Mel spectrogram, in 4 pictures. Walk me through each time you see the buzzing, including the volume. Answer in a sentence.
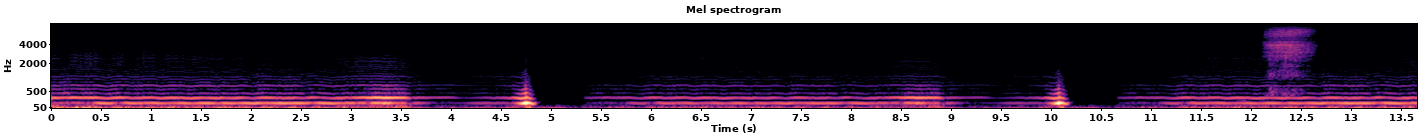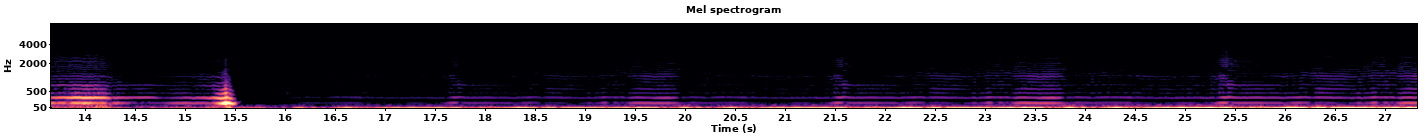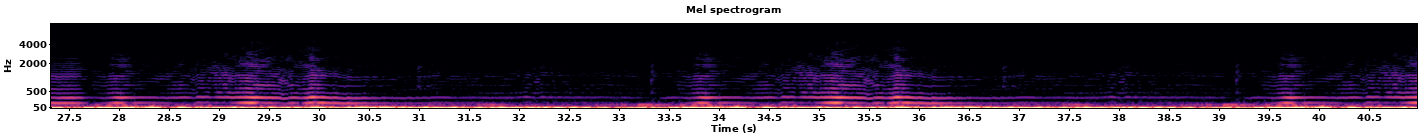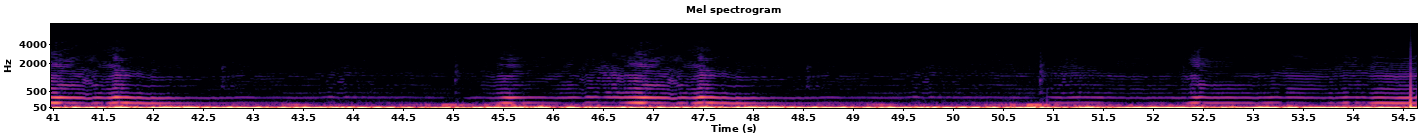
The buzzing can be heard from 0.0 to 54.6 s, getting quieter.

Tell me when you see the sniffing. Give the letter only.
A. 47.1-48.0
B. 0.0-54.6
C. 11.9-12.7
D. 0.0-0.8
C.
